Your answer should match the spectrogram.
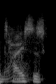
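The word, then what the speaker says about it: Theis: That's how you pronounce his last name, right? Tice.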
